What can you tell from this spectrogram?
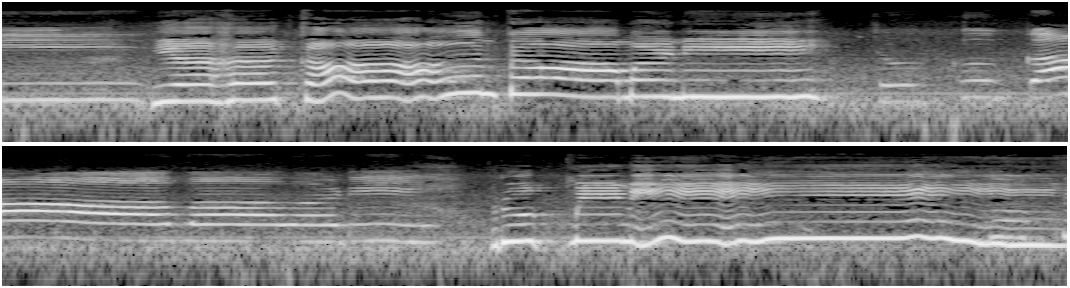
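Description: A young girl singing a Sanskrit devotional verse in raga Desh, alone without accompaniment, drawing out long ornamented notes that waver in pitch, with brief breath pauses between phrases.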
